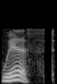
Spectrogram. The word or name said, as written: wist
